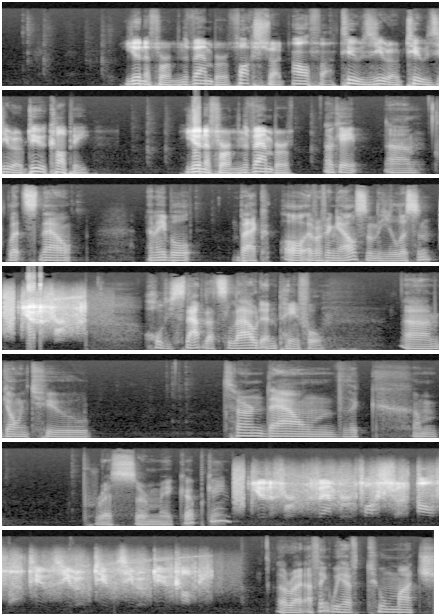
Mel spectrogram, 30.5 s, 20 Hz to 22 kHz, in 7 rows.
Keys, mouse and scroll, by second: 0.3 space, 2.5 click, 4.0-4.7 scroll up 4, 5.3 scroll up 2, 5.7 space, 6.7 scroll down 2, 7.3 space, 9.4 right click, 10.6 click, 13.0 space, 14.0 space, 15.5 click, 19.1 click, 21.9 click, 23.1 click, 24.0 space, 26.2 click, 28.5 space, 29.8 click.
